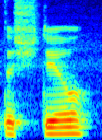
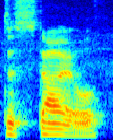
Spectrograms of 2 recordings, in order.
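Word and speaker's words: De Stijl: the steel it looks the word looks like you would pronounce it the steel but I think it's pronounced the style well these paintings with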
